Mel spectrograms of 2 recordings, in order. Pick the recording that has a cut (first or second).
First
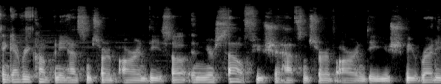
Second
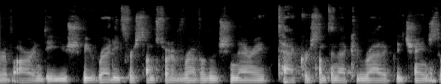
second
